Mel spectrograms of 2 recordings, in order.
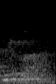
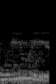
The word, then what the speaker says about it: Leely: story um dear leely our kindergarten teacher used to pronounce your name as Leela as if leely is such an impossible name to pronounce we always laughed about that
